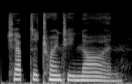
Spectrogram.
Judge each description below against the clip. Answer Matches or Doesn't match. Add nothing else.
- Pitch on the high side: Matches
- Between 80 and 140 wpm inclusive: Matches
